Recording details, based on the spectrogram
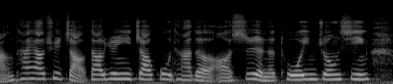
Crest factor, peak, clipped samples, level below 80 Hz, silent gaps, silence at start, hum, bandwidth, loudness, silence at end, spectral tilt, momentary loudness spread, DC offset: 14 dB; -16 dBFS; under 0.1%; -56 dBFS; none; 0 s; none; 13 kHz; -31 LUFS; 0 s; -4.5 dB/octave; 4 LU; under 0.1%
